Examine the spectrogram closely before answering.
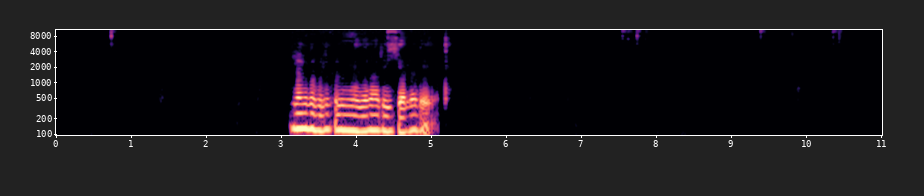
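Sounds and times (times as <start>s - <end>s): computer mouse clicks: 0.7s - 0.9s, 7.5s - 8.0s, 9.3s - 10.7s.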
